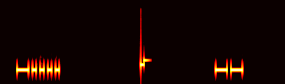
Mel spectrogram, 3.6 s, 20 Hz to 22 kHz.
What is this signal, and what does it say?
Morse code, heard as a keyed tone, about 25 wpm, 700 Hz. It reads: 6 M
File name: Single-Letter-Number-25wpm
